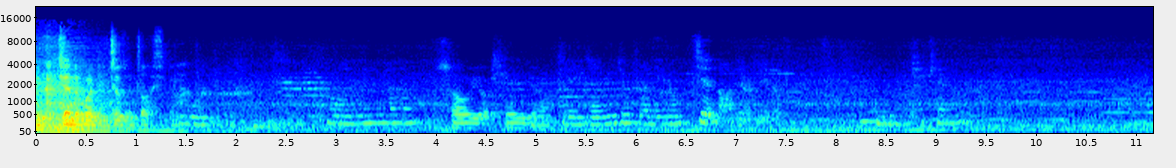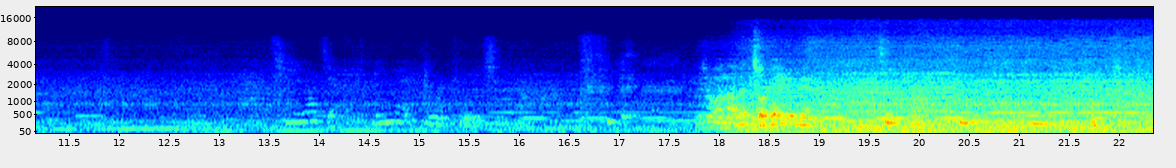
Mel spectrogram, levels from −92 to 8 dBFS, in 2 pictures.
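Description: No technical faults can be heard in this audio.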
